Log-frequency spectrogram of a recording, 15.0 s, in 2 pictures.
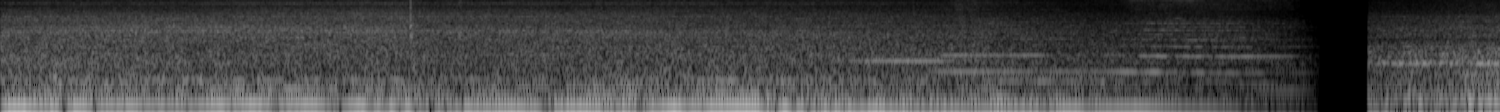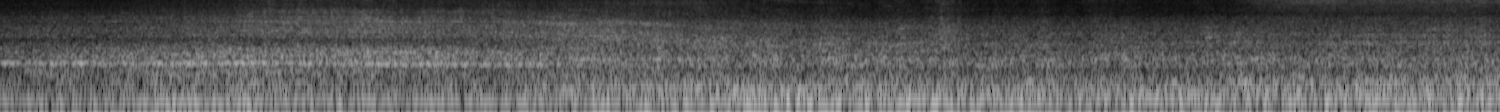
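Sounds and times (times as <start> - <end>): train rolling on tracks: 2.7 - 15.0.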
